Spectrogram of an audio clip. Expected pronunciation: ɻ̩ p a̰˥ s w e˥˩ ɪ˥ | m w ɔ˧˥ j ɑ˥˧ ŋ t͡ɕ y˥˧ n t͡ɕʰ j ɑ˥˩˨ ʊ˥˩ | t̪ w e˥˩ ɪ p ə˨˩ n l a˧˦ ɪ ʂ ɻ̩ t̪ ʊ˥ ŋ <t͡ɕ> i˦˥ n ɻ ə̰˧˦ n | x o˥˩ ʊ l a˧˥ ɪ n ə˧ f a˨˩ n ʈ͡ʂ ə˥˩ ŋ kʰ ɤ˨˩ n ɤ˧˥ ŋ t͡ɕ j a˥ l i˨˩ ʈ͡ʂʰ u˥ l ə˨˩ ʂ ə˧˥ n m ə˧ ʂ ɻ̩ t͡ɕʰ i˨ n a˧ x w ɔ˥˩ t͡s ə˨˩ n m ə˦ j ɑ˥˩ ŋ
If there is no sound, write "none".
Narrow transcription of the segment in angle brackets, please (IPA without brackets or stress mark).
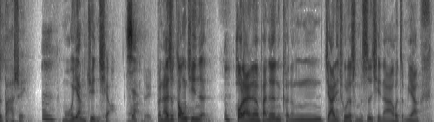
t͡ɕ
